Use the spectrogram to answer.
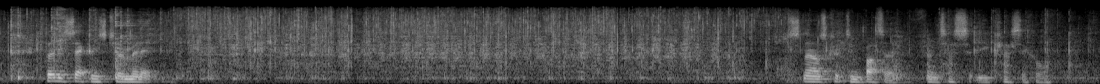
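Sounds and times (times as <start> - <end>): snails sizzling in butter: 0.0 - 10.5.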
